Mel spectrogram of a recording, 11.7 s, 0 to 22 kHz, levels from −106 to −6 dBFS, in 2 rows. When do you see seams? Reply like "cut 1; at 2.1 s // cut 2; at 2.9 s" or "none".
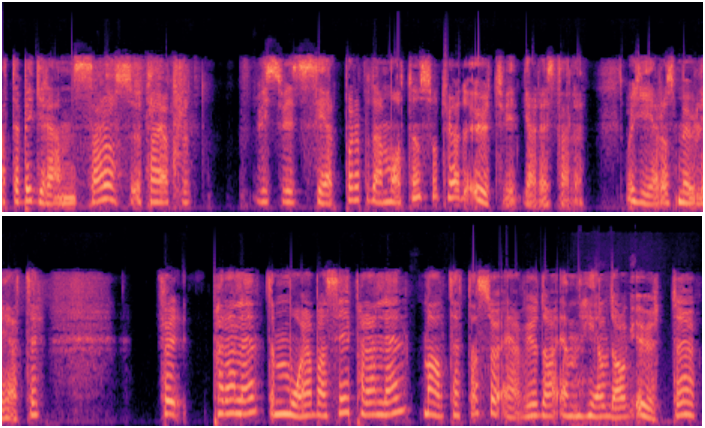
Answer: none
